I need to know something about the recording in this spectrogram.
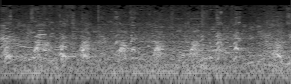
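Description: A dog barking in a steady run of short barks, a little under two a second, over background voices.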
